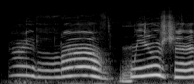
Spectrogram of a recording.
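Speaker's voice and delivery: silly, goofy, very high put-on cartoon voice. Answering what he is passionate about, in a goofy voice. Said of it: "have said that in a goofy voice".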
